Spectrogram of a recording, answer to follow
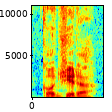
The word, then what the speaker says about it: Gojira: Gojira. G-O-J-I-R-A. Japanese for Godzilla. Can you pronounce it?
